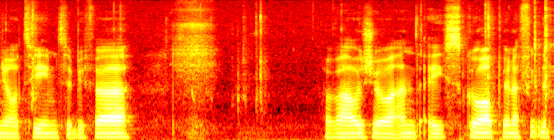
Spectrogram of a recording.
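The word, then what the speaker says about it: Araújo: So the next 3 centre-backs are going in team number 4, which is Araujo. That's how you pronounce that.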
